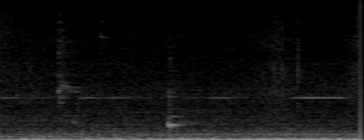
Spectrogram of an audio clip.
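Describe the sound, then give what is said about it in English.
A garbage truck rumbles heavily and steadily, its deep engine filling the scene while a thin, faint high-pitched reversing beep sounds over it. No one speaks. “Man, how many garbage trucks out here?”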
